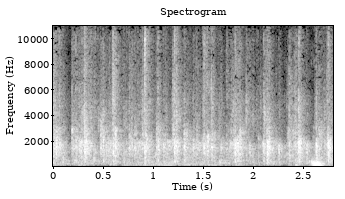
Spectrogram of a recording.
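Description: Steady, dense applause from a group of people, a continuous crackle of many hands clapping at even loudness, with a brief voice sound near the end.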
